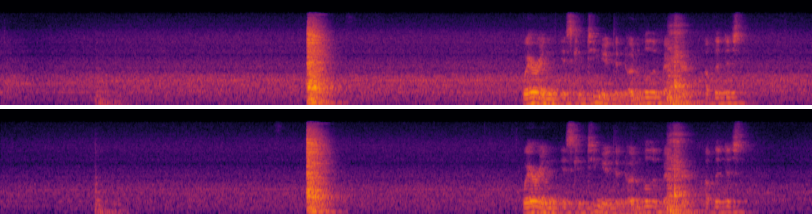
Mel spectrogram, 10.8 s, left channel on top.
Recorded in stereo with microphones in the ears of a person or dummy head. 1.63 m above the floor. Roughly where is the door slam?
Centre.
